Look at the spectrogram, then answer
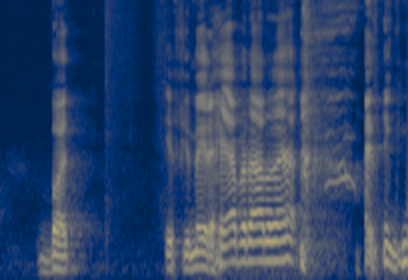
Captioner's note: laughs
